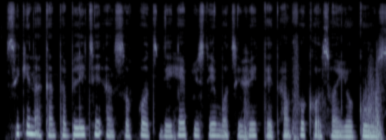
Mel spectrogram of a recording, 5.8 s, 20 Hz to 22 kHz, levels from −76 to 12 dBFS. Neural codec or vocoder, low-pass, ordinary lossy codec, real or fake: none; none; none; real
